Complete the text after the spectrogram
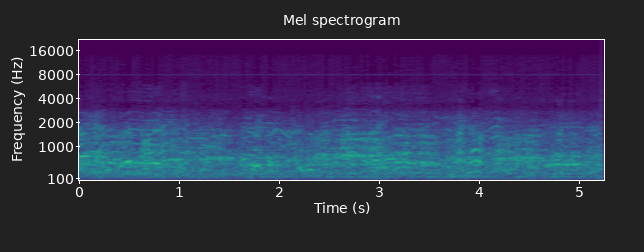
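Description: A crowd of men chant together loudly outdoors.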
